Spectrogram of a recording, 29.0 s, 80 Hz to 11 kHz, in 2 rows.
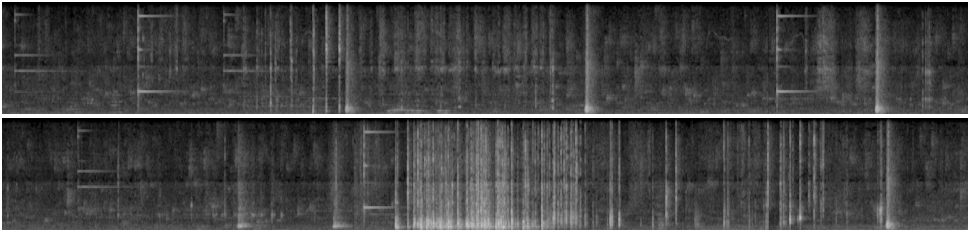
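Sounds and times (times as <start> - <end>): bright chime ringing: 0.0 - 4.4, 11.5 - 12.6, 15.6 - 17.2, 19.8 - 20.8
plastic toys knocking and clicking: 3.4 - 9.1, 19.4 - 28.0.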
